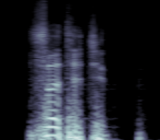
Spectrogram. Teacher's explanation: सत चित नहीं बोलेगा, सच चित हो जाएगा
